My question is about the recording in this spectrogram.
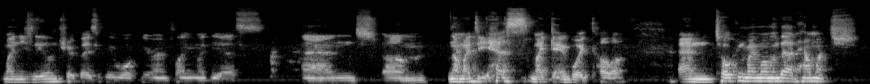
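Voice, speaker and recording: A young man co-hosting a casual gaming podcast, his voice sitting at an ordinary middle pitch. He rambles, cuts himself off mid-sentence and laughs a lot. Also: steady tone, normal speed, a bit bright, rough recording. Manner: rambling, self-interrupting, laughs often. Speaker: podcast co-host. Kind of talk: casual chat.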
